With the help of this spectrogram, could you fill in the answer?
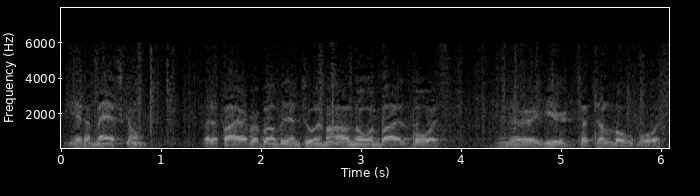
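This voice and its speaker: An actor playing a steady, laconic cowboy rancher in an old-time radio Western, speaking in terse, folksy lines. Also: male voice, on the low side, fairly quick, close to an everyday voice. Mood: determined. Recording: noisy, muffled old radio recording.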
